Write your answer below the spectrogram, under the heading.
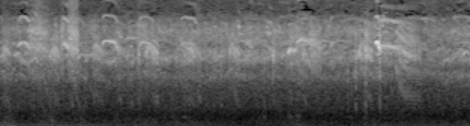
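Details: Arctic terns calling anxiously at an intruder, recorded close, with chick calls noted: a busy mix of short arched cries and chatter, including one sharp louder note around five seconds.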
